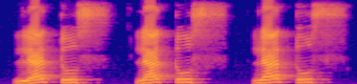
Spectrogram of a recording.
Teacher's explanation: आगे चलिए, लाम को जल्द अदा करेंगे, लाम के ऊपर क्या है, जबर है, ला तुस, सीन के ऊपर क्या है, जज्म है, और जज्म वाले हर्फ को हम पीछे वाले हर्फ से मिलाते हैं, यानी कि ता को सीन से मिलाएंगे, तो लेतुस, लतुस लतुस लतुस, सीटी की सी आवाज निकलेगी यहाँ पर सीन में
